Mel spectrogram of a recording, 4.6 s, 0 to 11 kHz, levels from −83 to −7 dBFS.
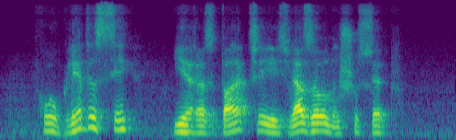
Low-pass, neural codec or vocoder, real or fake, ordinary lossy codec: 9.9 kHz; codec, 16 kHz in and 24 kHz out, 0.6 kbps, FocalCodec, streaming, 4096 codes; fake; Opus, 24 kbps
